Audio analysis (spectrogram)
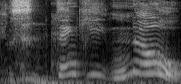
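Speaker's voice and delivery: very high, soft feminine voice. Narrating a scene as someone tries to come in the front door: feminine voice. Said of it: "a feminine voice go".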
